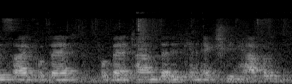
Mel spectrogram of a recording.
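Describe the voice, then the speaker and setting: Noticeable background noise and audible room echo surround a man with a German accent who talks at a fairly quick pace and a medium pitch. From Germany. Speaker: finance lecturer. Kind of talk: lecture.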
